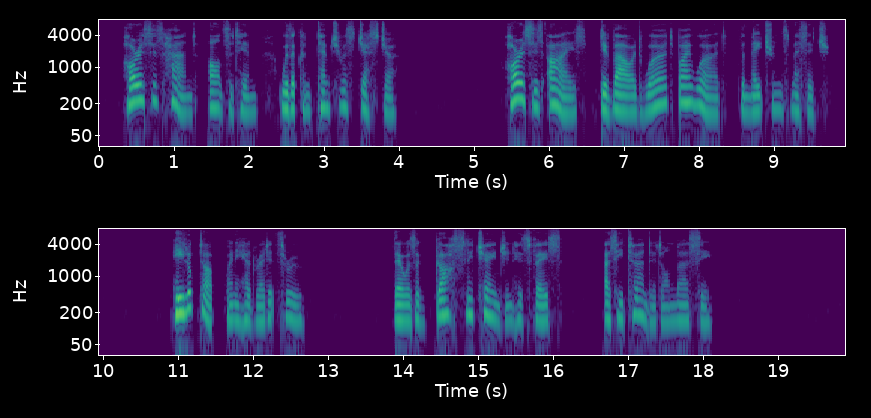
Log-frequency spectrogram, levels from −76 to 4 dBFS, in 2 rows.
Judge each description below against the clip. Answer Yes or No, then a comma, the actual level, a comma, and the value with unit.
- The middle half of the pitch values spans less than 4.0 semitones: No, average, 4.6 semitones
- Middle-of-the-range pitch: Yes, medium, 150 Hz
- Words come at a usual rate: No, slow, 120 wpm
